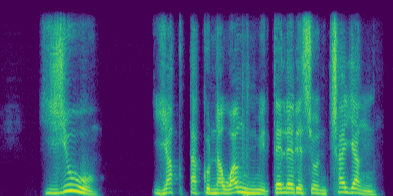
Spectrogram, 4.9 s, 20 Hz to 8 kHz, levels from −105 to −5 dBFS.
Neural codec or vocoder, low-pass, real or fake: codec, 16 kHz, 0.8 kbps, ZipCodec; 7.2 kHz; fake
